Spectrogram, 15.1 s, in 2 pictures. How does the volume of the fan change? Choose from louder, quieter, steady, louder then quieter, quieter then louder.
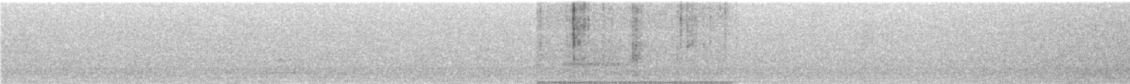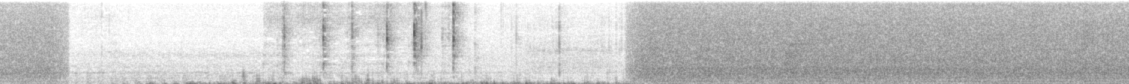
louder.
